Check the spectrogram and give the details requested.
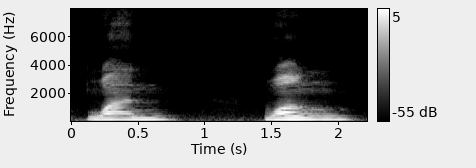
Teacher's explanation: making sure that we stop voicing those NG endings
